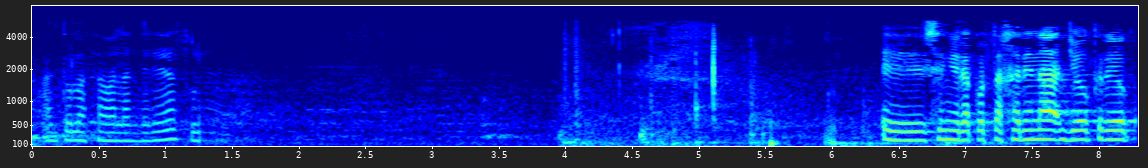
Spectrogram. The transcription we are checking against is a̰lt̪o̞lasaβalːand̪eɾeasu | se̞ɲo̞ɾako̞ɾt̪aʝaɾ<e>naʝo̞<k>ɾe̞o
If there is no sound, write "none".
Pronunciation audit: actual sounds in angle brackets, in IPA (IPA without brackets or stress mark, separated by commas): e, k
